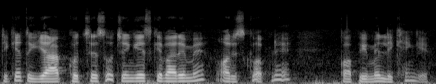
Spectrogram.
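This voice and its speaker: A man teaching a primary-school lesson, walking children through textbook exercises and explaining each one slowly and directly. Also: a little high, lively intonation.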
